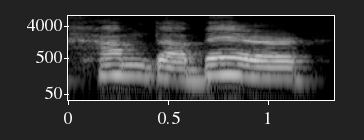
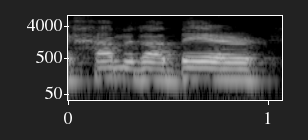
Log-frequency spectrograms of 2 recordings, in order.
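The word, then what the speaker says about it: המדבר: So the word we would pronounce as hamdaber, but when you're reading it quickly, you can't really tell the difference whether it was said hamdaber or hamadaber. And because the root is midaber and the ha is simply the definite article, we may actually say hamidaber just to emphasize the definite article versus the core word.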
